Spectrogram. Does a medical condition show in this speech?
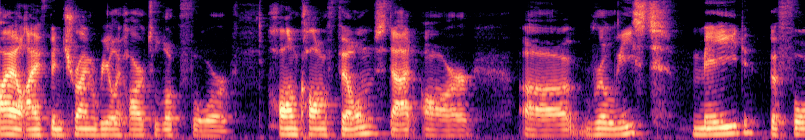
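No.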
